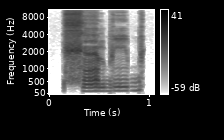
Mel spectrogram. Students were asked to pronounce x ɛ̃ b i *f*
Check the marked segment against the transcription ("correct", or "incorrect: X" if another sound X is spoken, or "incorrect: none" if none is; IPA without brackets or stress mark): incorrect: b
